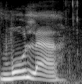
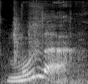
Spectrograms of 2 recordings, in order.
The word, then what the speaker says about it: Moulin: How do you pronounce it in France? – It's Moulin. – Moulin. – Moulin. – Moulin. – Uh-huh. – Not Moulin. That's money. It's Moulin, I would say like lamb, but without the MB.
